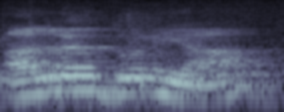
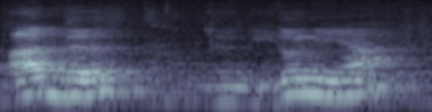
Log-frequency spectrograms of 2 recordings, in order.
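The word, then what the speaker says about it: الدنيا: So instead of saying al dunya, you pronounce ad dunya.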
